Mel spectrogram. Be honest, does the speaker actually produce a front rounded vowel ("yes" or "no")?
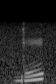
no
